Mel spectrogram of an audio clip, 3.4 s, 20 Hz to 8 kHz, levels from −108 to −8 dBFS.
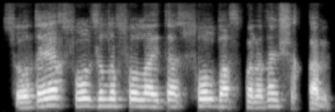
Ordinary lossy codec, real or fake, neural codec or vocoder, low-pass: none; fake; codec, 32 kHz, 1.9 kbps, SNAC; 7.2 kHz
